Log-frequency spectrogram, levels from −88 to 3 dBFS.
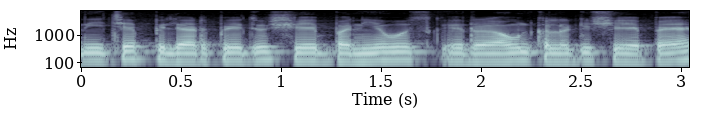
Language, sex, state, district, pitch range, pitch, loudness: Hindi, male, Delhi, New Delhi, 115-120 Hz, 120 Hz, -18 LUFS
